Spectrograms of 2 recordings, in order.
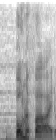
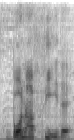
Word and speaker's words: bona fide: this a lot, is bona fide, or the correct Latin pronunciation would be bona fide.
